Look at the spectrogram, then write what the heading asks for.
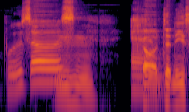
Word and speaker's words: Buzos: And Buzos is spelled B-U-Z-O apostrophe S. Buzos, which means divers. Yes. Possessive. Yes. Not boozers, as in drinkers.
